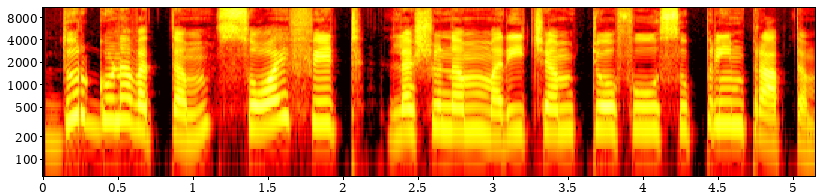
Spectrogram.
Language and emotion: Sanskrit, neutral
